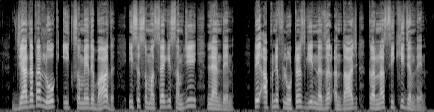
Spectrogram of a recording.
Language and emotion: Dogri, neutral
